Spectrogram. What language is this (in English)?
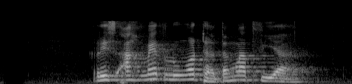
Javanese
